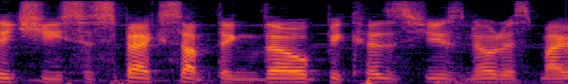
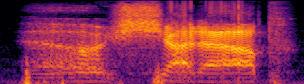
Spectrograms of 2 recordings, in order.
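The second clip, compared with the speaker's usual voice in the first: loud, snappish retort; 3 semitones higher, 7 dB louder than usual. Voicing Maggie answering a complaint from the fort: snapping back. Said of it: "the voice of Maggie saying".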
